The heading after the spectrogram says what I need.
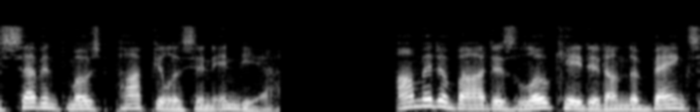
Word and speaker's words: Ahmedabad: Ahmedabad also pronounced as Amdavad in Gujarati is the largest city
